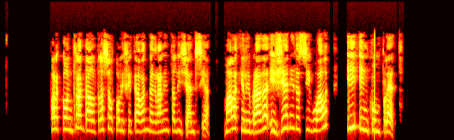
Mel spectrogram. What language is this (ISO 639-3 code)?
cat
